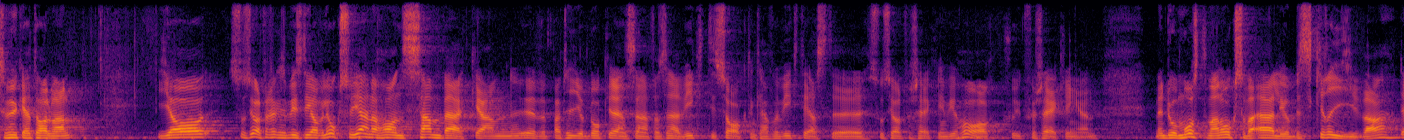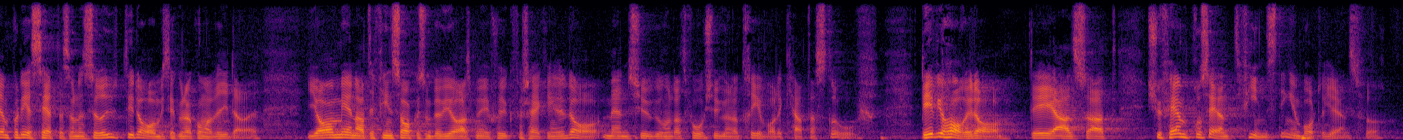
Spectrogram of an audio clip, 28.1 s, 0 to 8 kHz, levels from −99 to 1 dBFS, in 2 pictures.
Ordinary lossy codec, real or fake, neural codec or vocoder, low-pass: none; real; none; none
